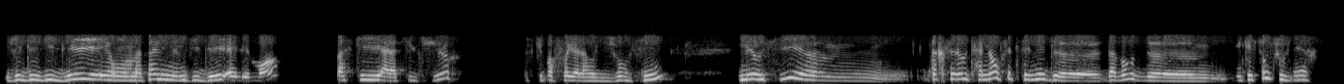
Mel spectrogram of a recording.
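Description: Woman, Brussels accent, lively frank guest, restarts often, phone-quality audio. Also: mid-range voice, moderate pace. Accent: Brussels French. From Brussels, Belgium. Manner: animated, frank, many restarts. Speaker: content creator guest. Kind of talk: interview answers.

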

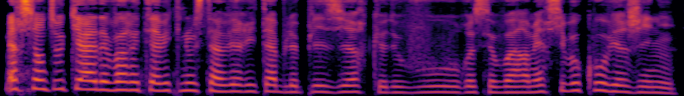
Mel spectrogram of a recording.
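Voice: medium pitch, fairly quick, a little mellow, no room sound. Polished radio host, dry close sound. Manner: polished, formal presenter delivery. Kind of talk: interview host and show presenter.

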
